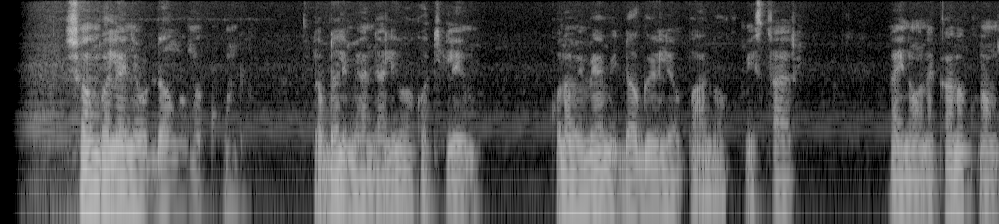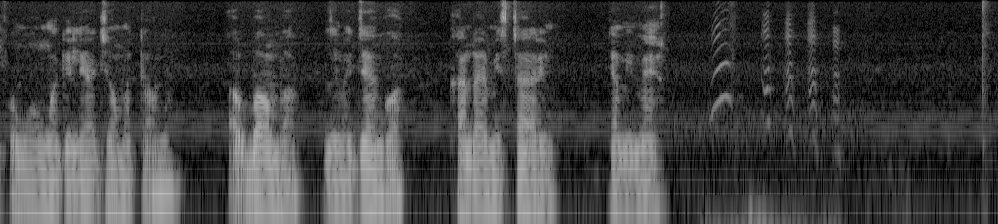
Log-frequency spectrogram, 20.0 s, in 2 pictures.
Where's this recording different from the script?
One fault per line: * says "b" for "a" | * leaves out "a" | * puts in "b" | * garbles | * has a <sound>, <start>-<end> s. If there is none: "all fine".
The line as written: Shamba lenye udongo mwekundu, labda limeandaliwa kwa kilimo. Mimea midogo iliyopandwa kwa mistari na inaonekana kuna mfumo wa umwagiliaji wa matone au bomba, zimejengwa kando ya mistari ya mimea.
* puts in "Kuna"
* has a laugh, 17.0-18.5 s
